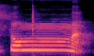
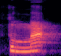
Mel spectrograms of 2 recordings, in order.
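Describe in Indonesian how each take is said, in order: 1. Bunyi m-nya ditahan panjang dan sengau. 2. Bunyi m-nya pendek dan tidak ditahan. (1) "Kalau gunnah itu dibaca ditahan ya" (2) "bukan cuma uh"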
